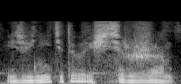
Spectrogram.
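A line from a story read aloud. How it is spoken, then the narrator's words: Sighing. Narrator (Russian): вздохнул Гумилев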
